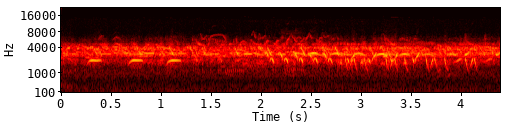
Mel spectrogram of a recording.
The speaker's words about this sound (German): In einem Gebüsch singt ein Vogelchor. Die Stimmen kommen allerdings aus einem versteckten Lautsprecher. Baum heißt diese Klanginstallation der serbischen Künstlerin Marina Abramovic von 1972, die für die Ausstellung in Wilhelmshaven rekonstruiert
